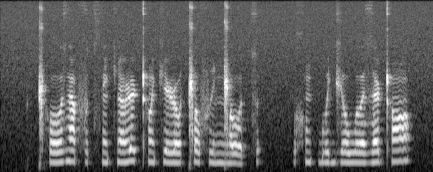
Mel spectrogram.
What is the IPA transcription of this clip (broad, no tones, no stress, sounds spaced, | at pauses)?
ǁʰ o z ã f o t͡s s ẽ t͡ʃ ã ɭ e ə̯ ʈʰ õ t͡ʃ e ɭ o ǁ o f i ŋ͡ǁ o t͡s | x õ kʷ ɡʷ ɯ d͡ʒ o w ʊ ə̯ z ɜ ʈʰ ɔ̃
